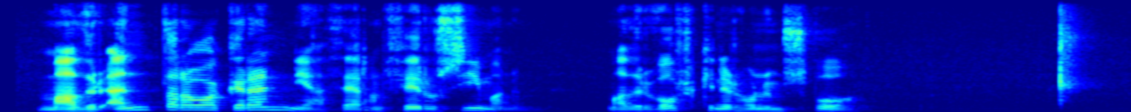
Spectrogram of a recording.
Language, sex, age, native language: Icelandic, male, 20-29, Icelandic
